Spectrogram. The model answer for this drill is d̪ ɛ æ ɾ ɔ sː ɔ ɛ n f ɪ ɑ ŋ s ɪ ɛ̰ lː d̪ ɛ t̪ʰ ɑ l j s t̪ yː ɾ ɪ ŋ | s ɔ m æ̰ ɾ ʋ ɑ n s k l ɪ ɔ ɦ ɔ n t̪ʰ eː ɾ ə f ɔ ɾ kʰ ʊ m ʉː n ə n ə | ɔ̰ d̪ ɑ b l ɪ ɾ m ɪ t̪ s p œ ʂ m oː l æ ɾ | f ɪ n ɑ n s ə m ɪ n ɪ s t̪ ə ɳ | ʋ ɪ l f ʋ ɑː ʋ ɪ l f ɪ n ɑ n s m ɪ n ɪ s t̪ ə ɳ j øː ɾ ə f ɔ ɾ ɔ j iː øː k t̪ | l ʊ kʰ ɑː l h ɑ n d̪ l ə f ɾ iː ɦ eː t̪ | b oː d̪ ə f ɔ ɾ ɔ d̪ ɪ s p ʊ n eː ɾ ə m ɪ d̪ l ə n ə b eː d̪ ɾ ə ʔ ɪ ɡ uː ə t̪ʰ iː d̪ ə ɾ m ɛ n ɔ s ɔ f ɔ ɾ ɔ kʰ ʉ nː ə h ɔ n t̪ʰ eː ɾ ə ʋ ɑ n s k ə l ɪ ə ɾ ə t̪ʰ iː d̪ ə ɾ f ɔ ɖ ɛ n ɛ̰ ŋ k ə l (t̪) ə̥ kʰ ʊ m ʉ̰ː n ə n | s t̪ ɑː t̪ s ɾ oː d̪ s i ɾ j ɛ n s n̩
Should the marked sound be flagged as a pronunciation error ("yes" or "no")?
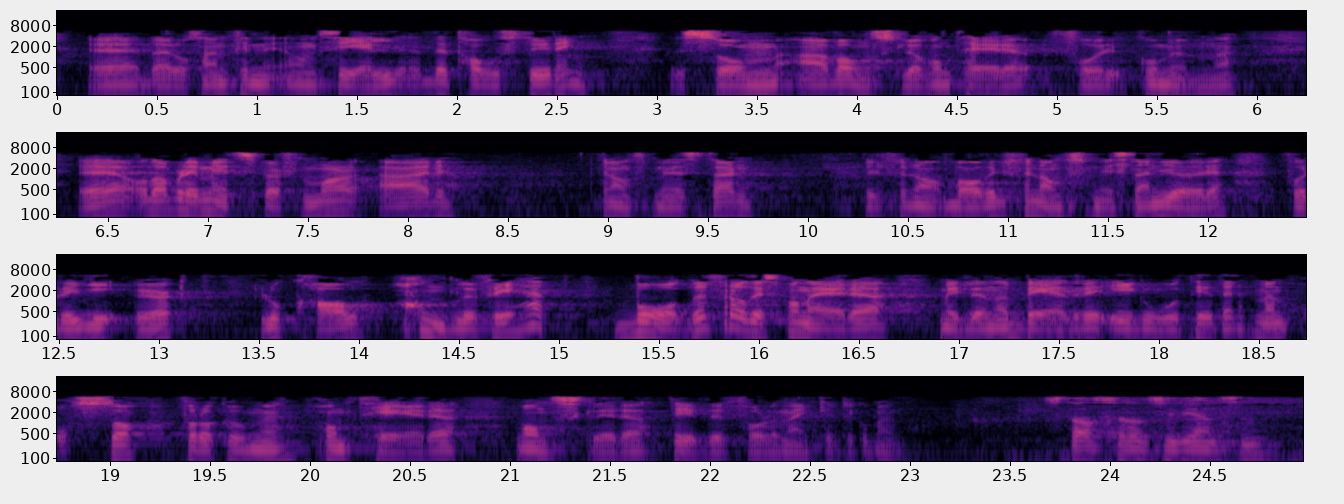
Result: no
